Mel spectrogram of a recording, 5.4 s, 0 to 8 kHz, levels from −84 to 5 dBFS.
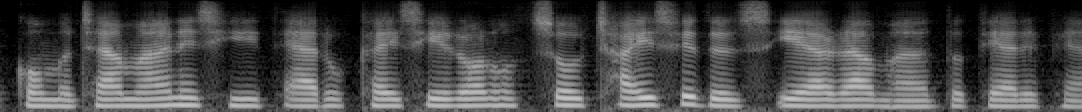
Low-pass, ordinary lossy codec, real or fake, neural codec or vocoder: none; none; fake; codec, 16 kHz, 0.2 kbps, FocalCodec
